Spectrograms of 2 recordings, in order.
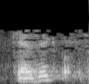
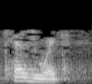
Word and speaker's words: Keswick: They've heard the word Keswick. Sometimes they pronounce it Keswick, but it's Keswick.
